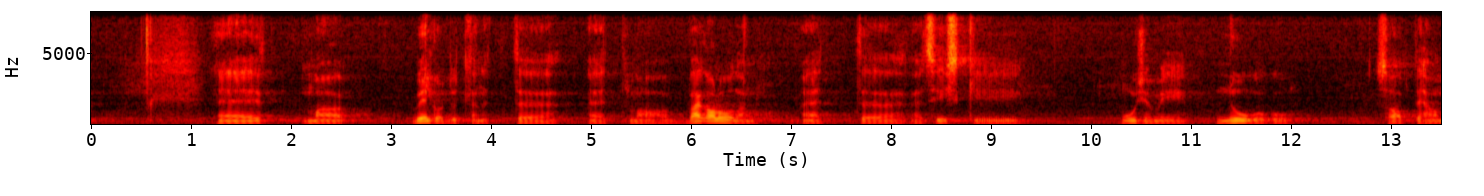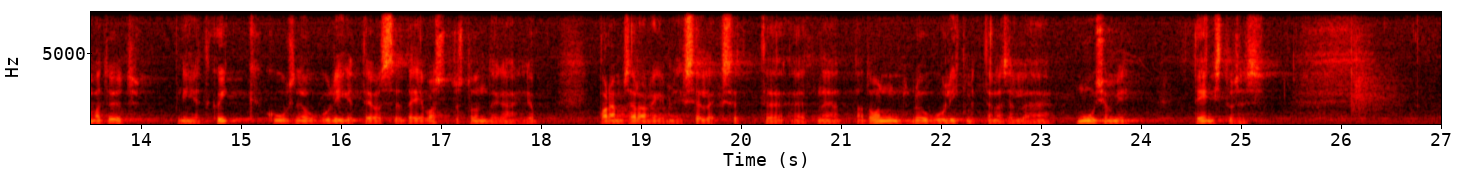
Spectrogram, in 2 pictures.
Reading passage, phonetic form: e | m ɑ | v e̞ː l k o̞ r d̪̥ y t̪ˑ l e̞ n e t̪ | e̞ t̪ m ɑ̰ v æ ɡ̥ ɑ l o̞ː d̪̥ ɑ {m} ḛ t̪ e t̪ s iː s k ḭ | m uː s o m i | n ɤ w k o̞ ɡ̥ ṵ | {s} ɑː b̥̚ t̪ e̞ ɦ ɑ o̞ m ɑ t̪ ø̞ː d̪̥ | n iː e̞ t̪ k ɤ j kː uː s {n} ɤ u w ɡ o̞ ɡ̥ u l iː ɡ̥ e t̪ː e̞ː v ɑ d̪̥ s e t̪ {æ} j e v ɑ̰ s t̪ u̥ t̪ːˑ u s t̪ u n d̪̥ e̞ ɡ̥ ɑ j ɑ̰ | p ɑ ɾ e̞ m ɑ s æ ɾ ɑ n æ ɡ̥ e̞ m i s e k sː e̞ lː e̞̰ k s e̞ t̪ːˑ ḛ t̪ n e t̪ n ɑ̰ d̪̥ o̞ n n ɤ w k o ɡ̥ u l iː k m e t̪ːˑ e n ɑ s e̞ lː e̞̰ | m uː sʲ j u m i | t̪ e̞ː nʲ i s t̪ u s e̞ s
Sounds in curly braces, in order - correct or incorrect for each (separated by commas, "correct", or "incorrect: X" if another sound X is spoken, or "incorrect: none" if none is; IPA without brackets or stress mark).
incorrect: n, correct, correct, correct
